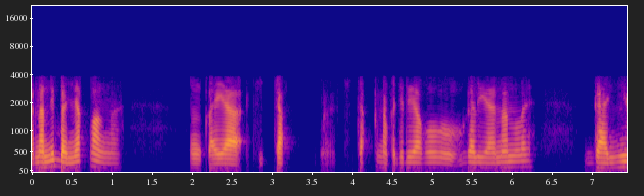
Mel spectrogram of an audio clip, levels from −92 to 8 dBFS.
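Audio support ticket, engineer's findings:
G.723.1 codec, throughout speech. Muffled, hoarse, consonants smeared; band 250 Hz to 3.6 kHz, nothing above 3.8 kHz. Sound fits a 6.3 kbit/s low-rate vocoder with 30 ms frames and a slow voice-model update. Unlike a plain narrowband phone line, heavy coding damage adds roughness and blurred onsets, not just lost top end.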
